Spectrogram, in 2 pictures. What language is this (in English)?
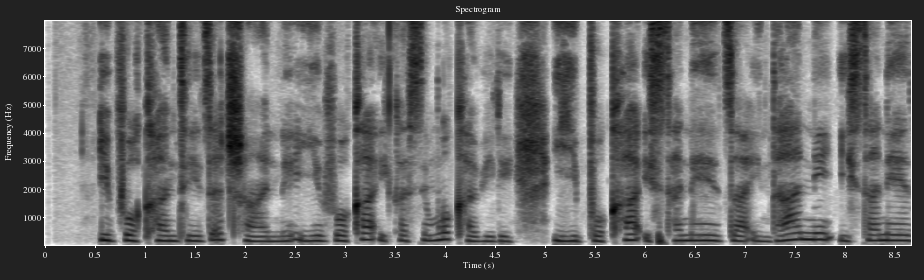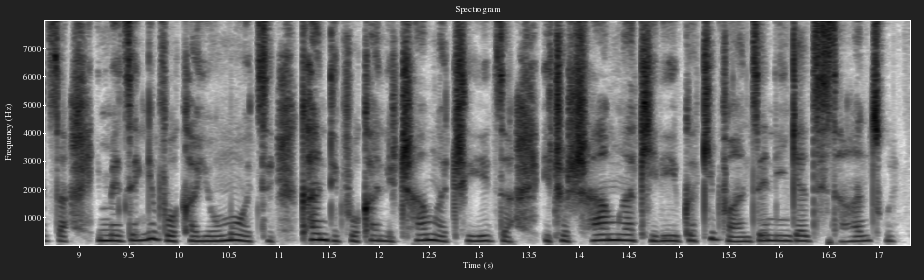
Rundi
